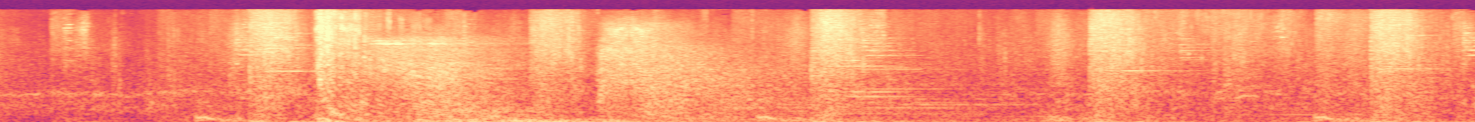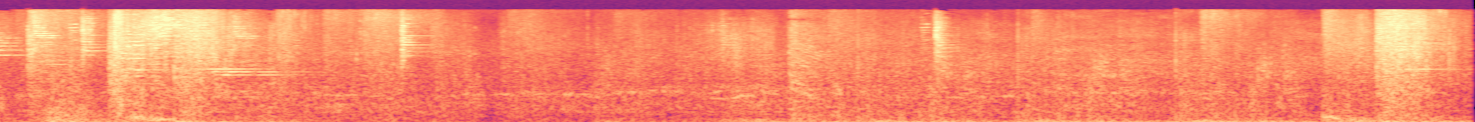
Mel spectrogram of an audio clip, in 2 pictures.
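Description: Spell blasts and weapon hits crackle and thud in a video game fight.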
